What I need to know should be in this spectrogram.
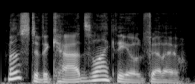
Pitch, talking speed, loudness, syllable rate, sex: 140 Hz, 245 wpm, -16 LUFS, 5.4 syllables/s, male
